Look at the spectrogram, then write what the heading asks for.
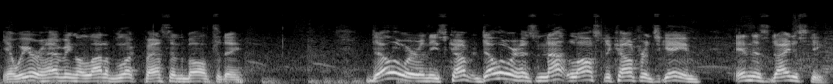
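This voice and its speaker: A gaming streamer who used to call sports on the radio does football play-by-play of his own game, mixing in casual chat. He's an American man with a slightly high, expressive voice at normal speed. The audio is dull, with soft music underneath.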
